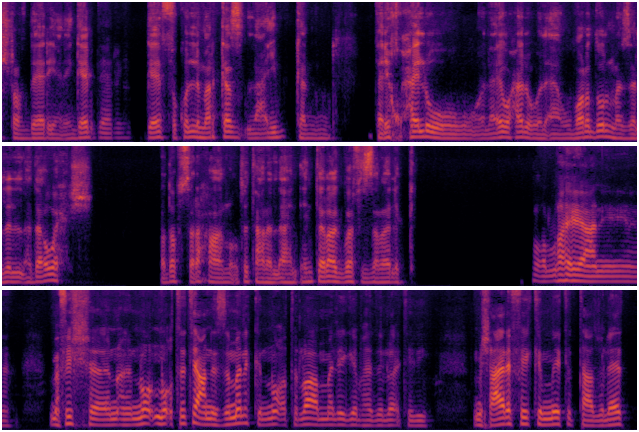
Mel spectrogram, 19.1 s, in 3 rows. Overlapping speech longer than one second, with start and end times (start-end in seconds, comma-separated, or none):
none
